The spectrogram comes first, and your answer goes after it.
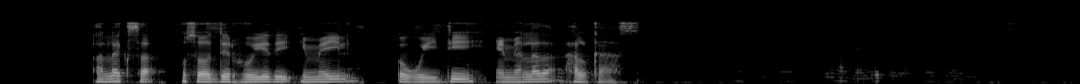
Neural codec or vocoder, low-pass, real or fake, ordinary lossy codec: none; 7.2 kHz; real; MP3, 96 kbps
